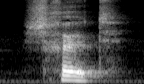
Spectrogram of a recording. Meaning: 1. shoot, sprout of a plant 2. a small amount of poured liquid 3. a short, sudden pain
- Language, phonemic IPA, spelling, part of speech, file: Dutch, /sxøːt/, scheut, noun, Nl-scheut.ogg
